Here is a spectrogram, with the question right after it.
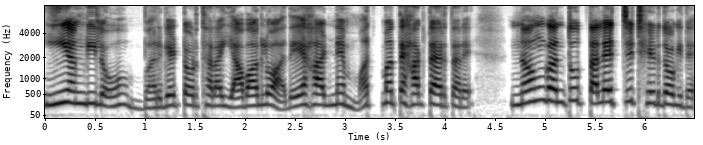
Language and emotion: Kannada, angry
